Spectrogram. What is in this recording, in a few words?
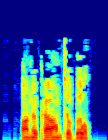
"unaccountable", English; adjectives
